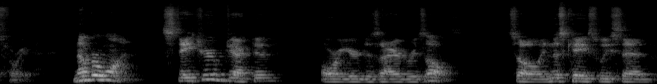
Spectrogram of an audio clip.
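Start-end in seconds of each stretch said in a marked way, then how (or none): none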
